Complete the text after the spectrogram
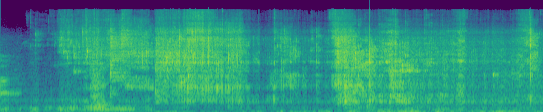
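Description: Hot fat sizzles as it is poured into a pot.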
